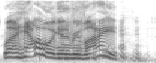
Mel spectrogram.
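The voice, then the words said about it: Minor league baseball announcer voice. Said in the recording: “the minor league baseball announcer voice”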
